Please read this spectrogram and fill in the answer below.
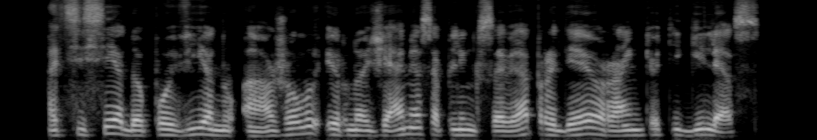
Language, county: Lithuanian, Vilnius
